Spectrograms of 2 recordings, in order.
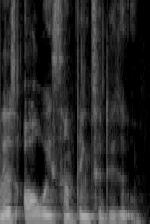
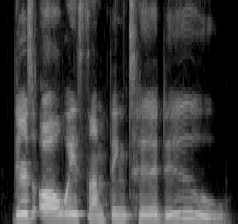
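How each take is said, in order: First: Said in the usual way. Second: Drawn out and louder, each word leaned on; slow emphatic repeat. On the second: Shown as a demonstration. Single mom telling viewers, slow and emphatic. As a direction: repeat it slowly to drive it home.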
